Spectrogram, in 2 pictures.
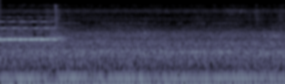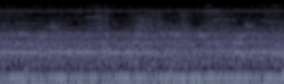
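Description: A DLR train standing at a station gives off a steady low hum. A steady high electronic tone cuts off about a second in, and a faint whine shows up later.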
